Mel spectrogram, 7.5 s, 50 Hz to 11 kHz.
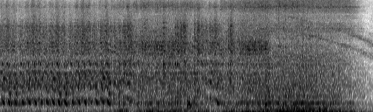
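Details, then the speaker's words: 1967 Ford Mustang carbureted engine, sat for months, on jump box, ~85°F Arizona: starter cranks steadily but engine won't fire; fuel pump working but float bowl likely empty. "I doubt there's any fuel in the float bowl, but let's see what happens."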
